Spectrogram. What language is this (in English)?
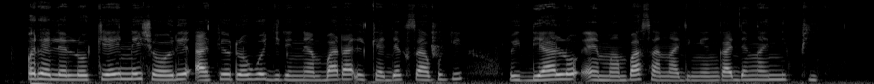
Masai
